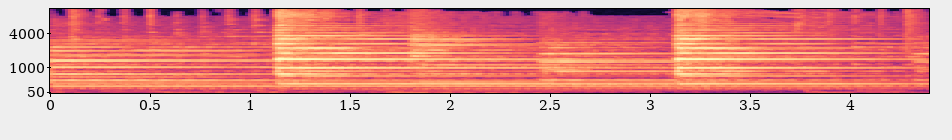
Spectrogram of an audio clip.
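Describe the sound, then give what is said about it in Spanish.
The bells of Big Ben in London chime, with deep resonant strikes at a slow, stately pace, each ringing tone swelling and overlapping the lingering hum of the last, heard for the last time before falling silent until 2021. No voices are heard. “Y en Londres, hoy se han escuchado por última vez las campanas del Big Ben.”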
